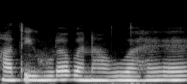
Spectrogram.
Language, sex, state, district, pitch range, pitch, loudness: Hindi, female, Jharkhand, Deoghar, 190-200 Hz, 195 Hz, -11 LUFS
